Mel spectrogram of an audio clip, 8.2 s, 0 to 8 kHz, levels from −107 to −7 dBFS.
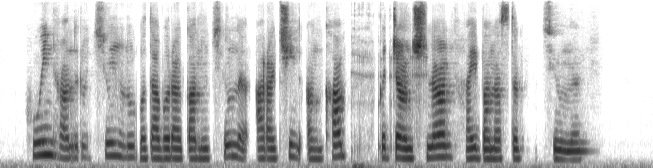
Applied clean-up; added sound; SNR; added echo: neural diffusion model UNIVERSE++.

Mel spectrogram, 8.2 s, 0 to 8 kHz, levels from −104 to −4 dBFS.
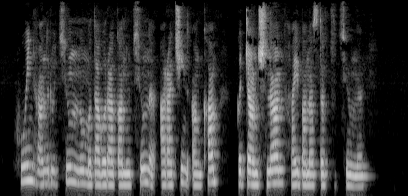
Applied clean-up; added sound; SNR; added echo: none; none; none; none.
